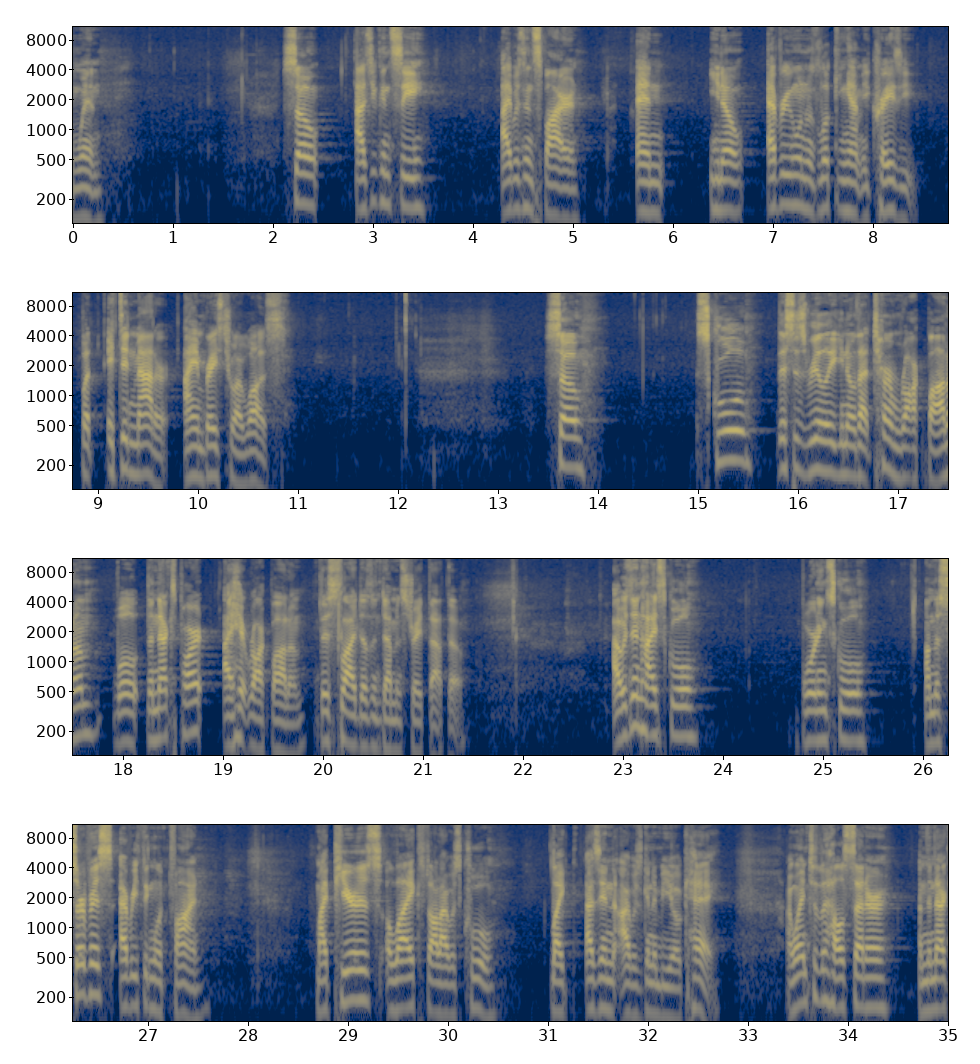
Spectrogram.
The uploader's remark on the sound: on stage at #BoFVOICES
